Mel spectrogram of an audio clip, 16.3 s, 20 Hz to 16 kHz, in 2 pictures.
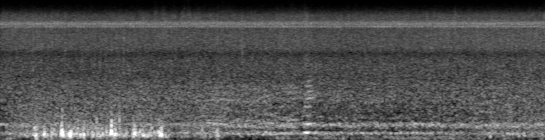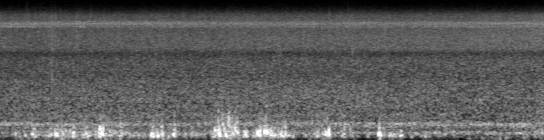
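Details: Honey bees of a 2017 nuc colony, 19 September 2018: a constant low hum broken by irregular bursts of louder buzzing, as individual bees pass near, clustered early and again around the eleventh to thirteenth seconds.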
